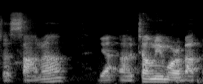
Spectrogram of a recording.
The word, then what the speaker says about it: Asana: I think the company's name is pronounced Asana.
